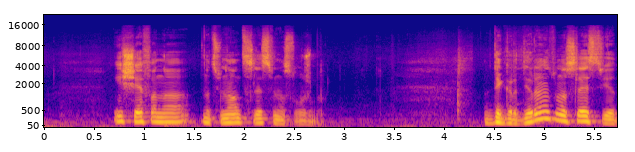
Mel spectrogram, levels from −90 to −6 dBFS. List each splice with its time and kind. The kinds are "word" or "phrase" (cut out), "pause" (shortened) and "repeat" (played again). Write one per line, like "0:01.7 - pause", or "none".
0:01.5 - pause
0:04.3 - pause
